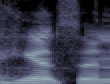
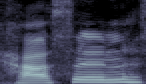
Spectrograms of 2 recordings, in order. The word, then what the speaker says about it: Hassan: It's not Hansen, it's like Hassan Steven Hassan.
